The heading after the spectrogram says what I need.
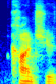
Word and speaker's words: Khonshu: I don't know if you guys saw it today, but we also got the announcement of who's actually voicing Khonshu. Khonshu, thank you.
